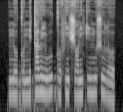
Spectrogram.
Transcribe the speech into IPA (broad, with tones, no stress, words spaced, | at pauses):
no˨ɡo˨ne˨˦ ɡa˧lĩ˨wu˧ ɡo˨fĩ˨ ʃɔ˧ ɾĩ˧ki˦mu˦ʃu˦˨ lo˨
